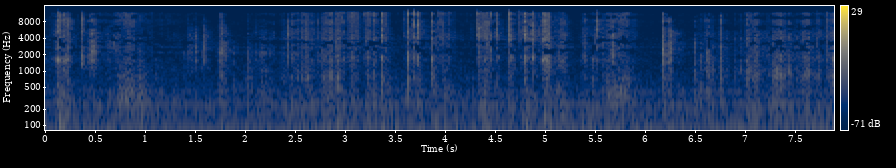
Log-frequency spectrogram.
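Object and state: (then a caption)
Bar of soap being scraped. A metal blade scrapes the carved pattern off a solid orange bar of soap in a quiet, rapid series of short, bright, crisp scratches and crumbly rasps. The soap's surface is left smooth.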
